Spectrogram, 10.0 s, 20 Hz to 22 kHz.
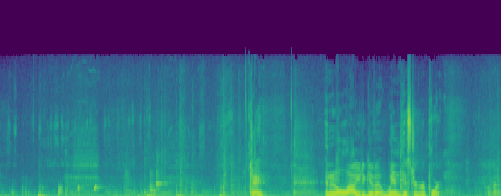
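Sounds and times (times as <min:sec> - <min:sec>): marker scratching on whiteboard: 0:00.0 - 0:04.9.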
